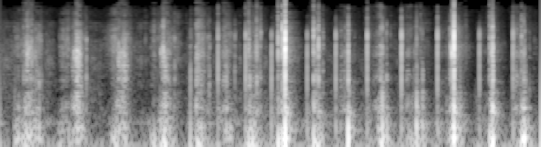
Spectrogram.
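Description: A thin scraper stylus, pressed under a fingertip, scratches across a flat cardboard jigsaw puzzle with a black scratch-off coating. It makes a run of short, dry, scratchy strokes with a crisp high hiss over a soft low rumble. The strokes are slower and smeared at first, then quicker and sharper toward the end.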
